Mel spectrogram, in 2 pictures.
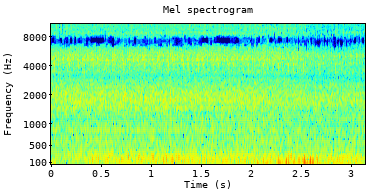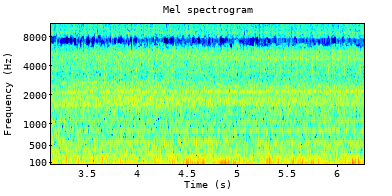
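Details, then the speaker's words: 2011 BMW 550i F10 N63 manual after high-pressure fuel pump replacement and vacuum leak fixes: first start gives a smooth, steady idle with an even low rumble, no misfire. "start it which is what i'm about to do well it's not misfiring my baby"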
